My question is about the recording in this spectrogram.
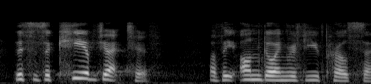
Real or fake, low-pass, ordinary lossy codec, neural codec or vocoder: fake; 7.2 kHz; Opus, 64 kbps; autoencoder, 48 kHz, 32 numbers a frame, DAC-VAE, trained on Japanese speech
